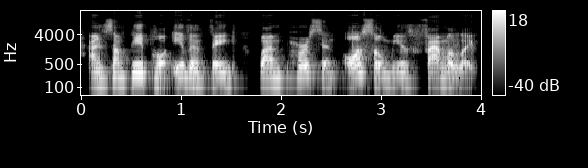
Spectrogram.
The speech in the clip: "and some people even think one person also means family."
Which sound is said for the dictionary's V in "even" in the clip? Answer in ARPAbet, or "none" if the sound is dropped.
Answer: V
